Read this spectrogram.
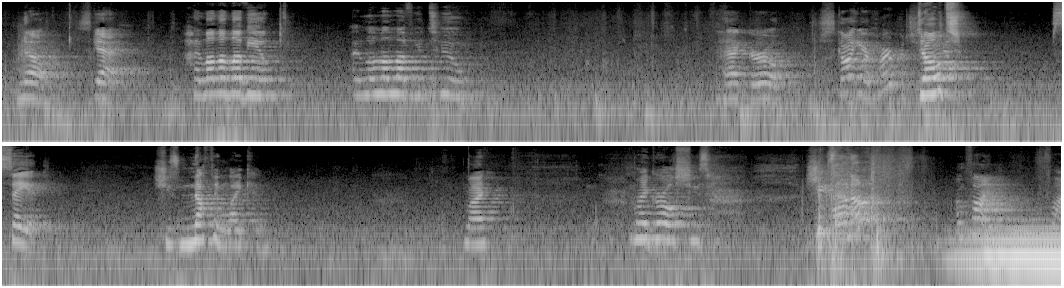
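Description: Women speak clearly and with feeling, heard from a distance in a large hall.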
